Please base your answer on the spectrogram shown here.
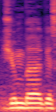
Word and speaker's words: Ljungberg: I mean obviously their first game on the lumber or Jim burgers I'm told it's pronounced in Sweden and I didn't feel it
